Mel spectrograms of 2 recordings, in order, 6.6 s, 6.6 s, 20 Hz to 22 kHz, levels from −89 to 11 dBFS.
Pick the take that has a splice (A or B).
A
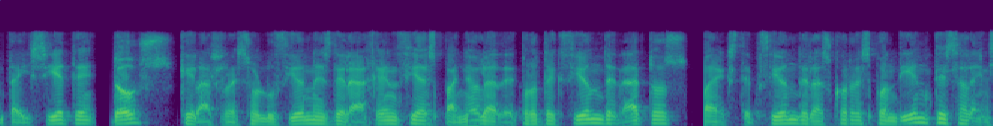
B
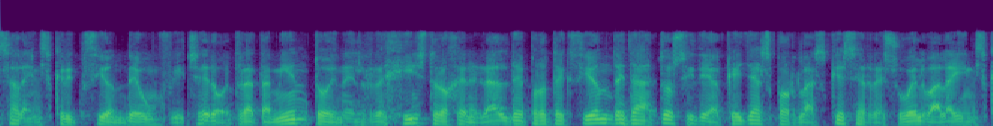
A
